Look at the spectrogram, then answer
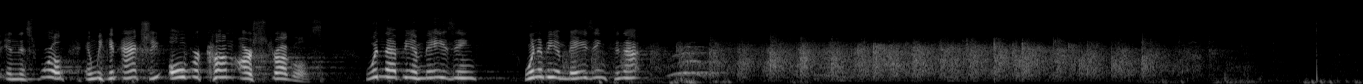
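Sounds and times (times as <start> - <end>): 
speech: 0.0 - 6.9
scattered audience applause: 5.5 - 13.0.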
